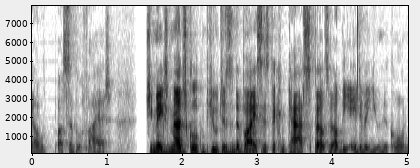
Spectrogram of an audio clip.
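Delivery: normal talking voice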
